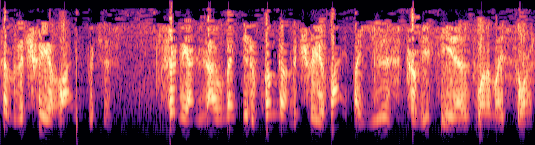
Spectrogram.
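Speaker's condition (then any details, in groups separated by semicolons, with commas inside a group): No condition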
